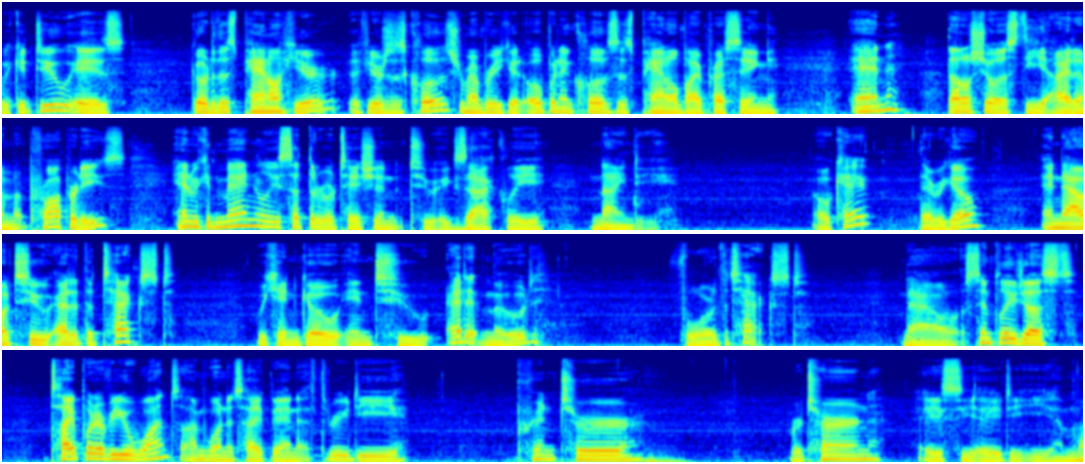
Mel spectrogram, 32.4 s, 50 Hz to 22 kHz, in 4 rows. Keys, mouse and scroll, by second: 3.1 n, 3.9 n, 4.8 n, 5.5 n, 9.5-14.1 drag, 15.0-15.6 middle drag, 19.8-21.7 drag, 23.8 BackSpace, 24.0 BackSpace, 24.2 BackSpace, 24.4 BackSpace, 25.6-28.5 typing, 29.7 Return, 31.1-32.4 typing.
